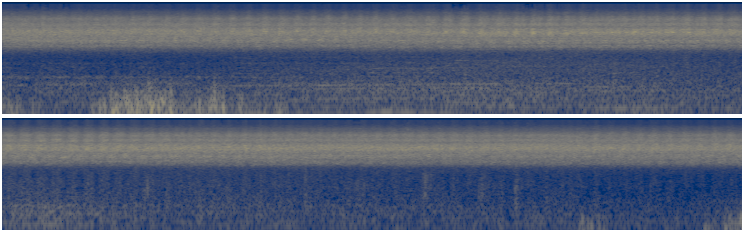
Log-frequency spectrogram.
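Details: Summer-morning cicada chorus heard on a dog walk: an unbroken, shrill, hissing drone, loud throughout, with faint low thuds and rustling beneath it.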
